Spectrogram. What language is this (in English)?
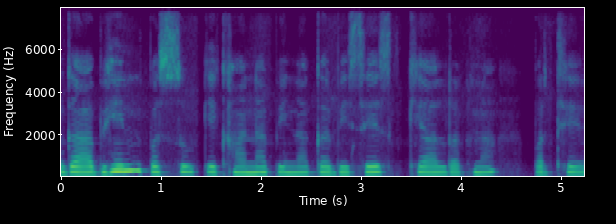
Chhattisgarhi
